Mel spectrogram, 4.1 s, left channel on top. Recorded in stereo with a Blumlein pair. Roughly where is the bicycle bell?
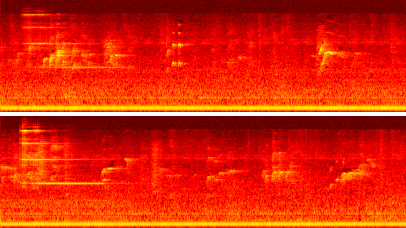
Ahead right.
